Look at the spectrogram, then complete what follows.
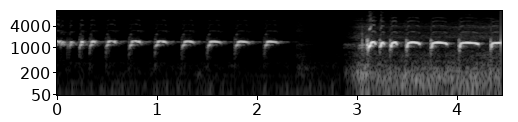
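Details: Female zebra dove calling the male: clear, evenly spaced hooked notes repeated about four times a second, a short silence, then a louder, noisier burst of similar notes over low hum.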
